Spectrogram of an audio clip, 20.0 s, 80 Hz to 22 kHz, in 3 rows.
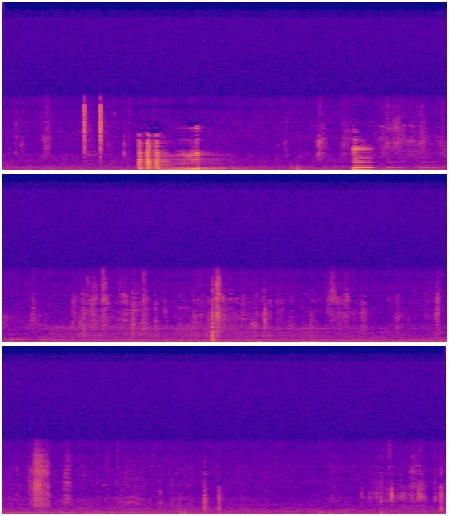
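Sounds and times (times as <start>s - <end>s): plucked guitar-like chime: 5.3s - 5.7s.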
